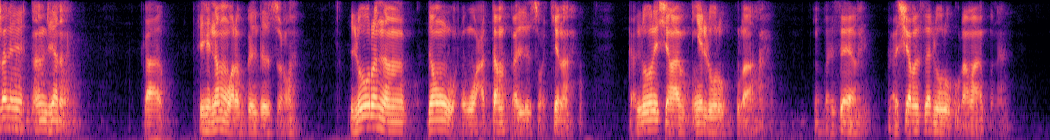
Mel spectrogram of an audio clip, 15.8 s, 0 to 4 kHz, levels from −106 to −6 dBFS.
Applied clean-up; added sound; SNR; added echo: neural mask model DeepFilterNet 3.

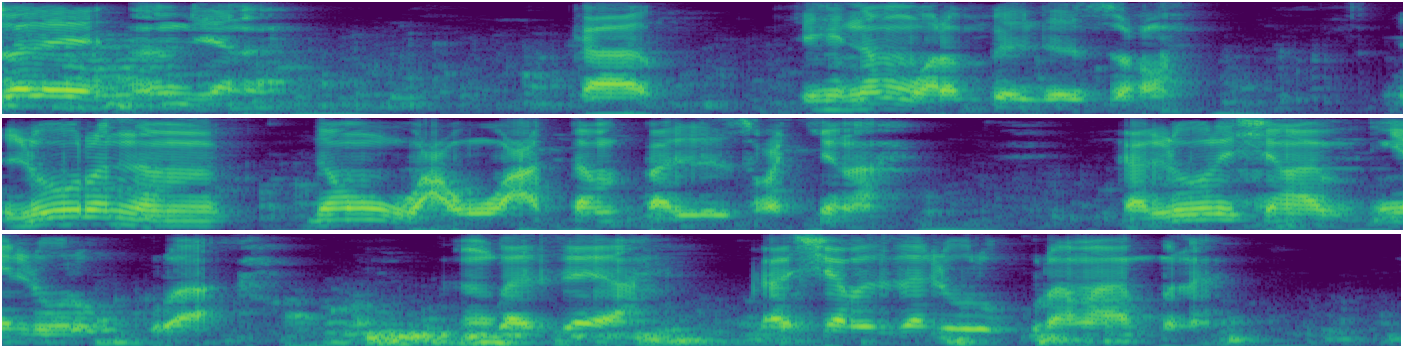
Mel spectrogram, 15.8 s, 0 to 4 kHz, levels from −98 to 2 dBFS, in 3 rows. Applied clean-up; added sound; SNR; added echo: classical method WPE with log-MMSE.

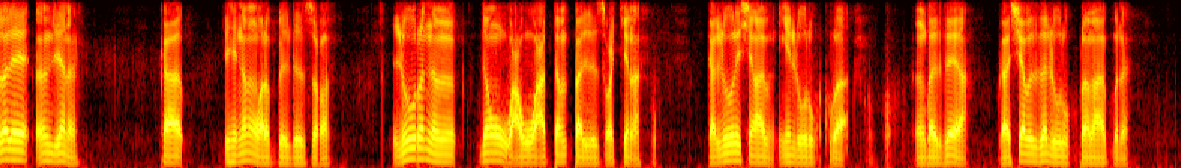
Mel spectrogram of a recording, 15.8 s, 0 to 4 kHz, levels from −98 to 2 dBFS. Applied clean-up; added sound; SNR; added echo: neural separator model SepFormer WHAMR!.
